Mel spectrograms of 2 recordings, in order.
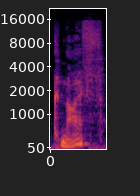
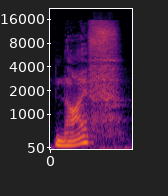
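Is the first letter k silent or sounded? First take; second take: sounded; silent. First: The word starts with a sounded k. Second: The word starts with a plain n sound. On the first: The speaker calls it wrong. "not knife" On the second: The speaker calls it right. "like knife"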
